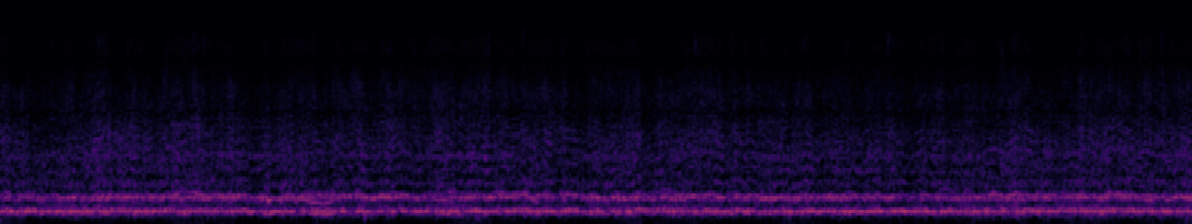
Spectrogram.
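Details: Wild red dwarf honey bees kept in dry wood, a continuous steady low hum of the colony with no breaks, heard close by.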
